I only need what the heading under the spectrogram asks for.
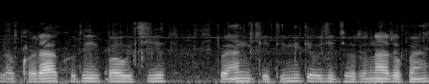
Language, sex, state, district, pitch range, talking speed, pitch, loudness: Odia, male, Odisha, Sambalpur, 130-140 Hz, 125 wpm, 135 Hz, -21 LUFS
